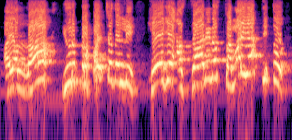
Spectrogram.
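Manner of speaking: high, loud sermon climax; full-force preaching. Real, not acted. Preacher declaring that all creation will bear witness, full-force preaching. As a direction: proclaim it urgently to the whole hall.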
